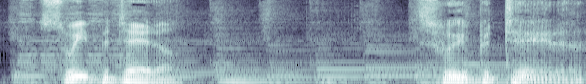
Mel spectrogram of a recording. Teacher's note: I think I emphasize potato.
